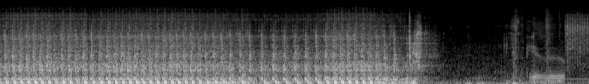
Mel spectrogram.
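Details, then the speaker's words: Yamaha YBR 125 single at idle, knocking after revving: a heavy, regular knock about three to four times a second, then the engine stalls. "Стук двигателя на перекладке после перегазовки. Ладно. Мотор застучал, надо вскрывать."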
